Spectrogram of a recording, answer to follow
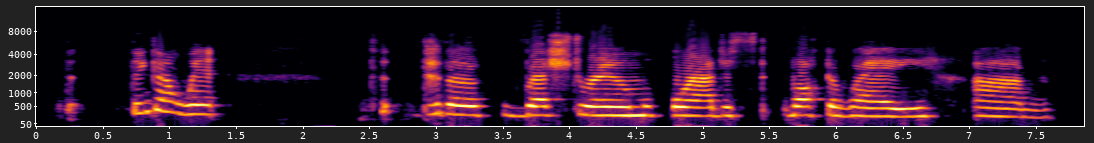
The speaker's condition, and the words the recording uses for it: Stuttering. Well, good for you, but I stutter.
